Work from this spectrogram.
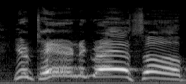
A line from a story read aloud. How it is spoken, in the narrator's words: Mom would yell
